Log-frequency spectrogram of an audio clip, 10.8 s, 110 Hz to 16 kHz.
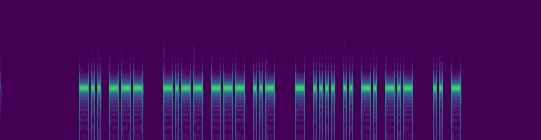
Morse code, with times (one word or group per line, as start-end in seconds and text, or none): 1.6-2.8 DO
3.3-5.5 YOU
5.9-8.2 THINK
8.7-9.2 IT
